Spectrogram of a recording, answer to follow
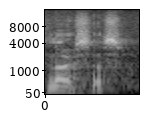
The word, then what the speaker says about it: gnosis: And okay, the last principle of chaos magic is gnosis, spelt with a G in, by the way. It's got nothing to do with your nose.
